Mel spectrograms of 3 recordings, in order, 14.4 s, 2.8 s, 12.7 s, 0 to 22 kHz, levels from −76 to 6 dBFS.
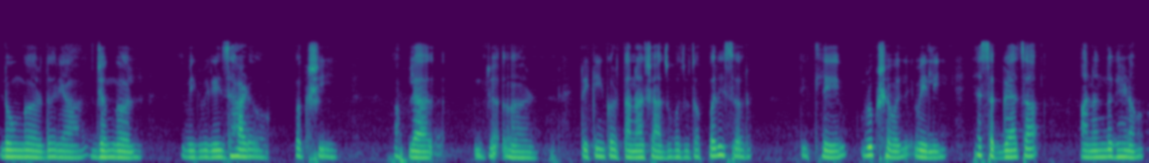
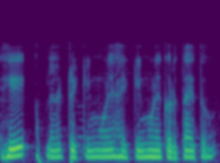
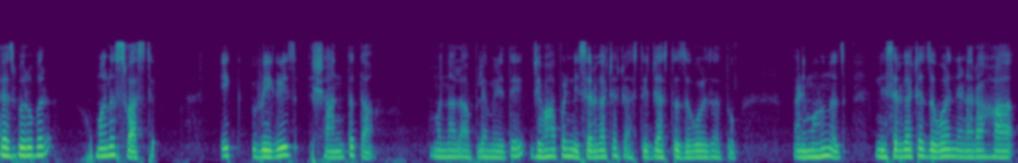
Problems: background sounds at intervals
